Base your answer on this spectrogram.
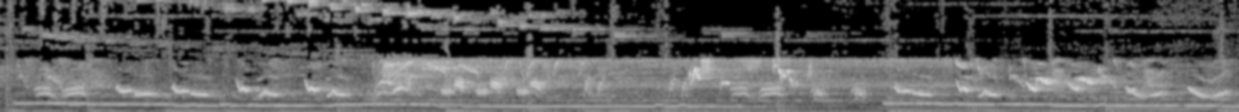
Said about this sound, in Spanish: Pero una mañana, el señor salió a pasear a la selva. Allí quiso acostarse un rato y se entretuvo horas completas al escuchar el canto de los pájaros.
